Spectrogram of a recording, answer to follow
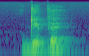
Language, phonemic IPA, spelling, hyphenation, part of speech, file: Dutch, /ˈdypə/, dupe, du‧pe, noun, Nl-dupe.ogg
- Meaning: victim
